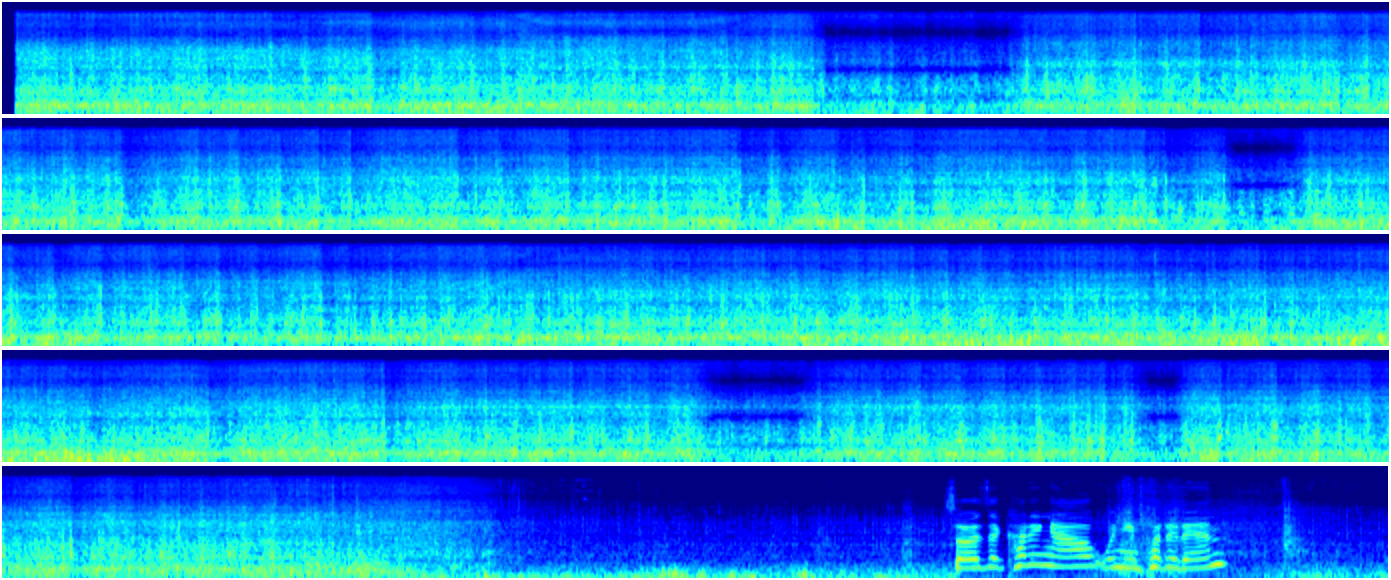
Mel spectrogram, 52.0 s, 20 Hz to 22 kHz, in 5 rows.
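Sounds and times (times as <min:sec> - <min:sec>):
small engine running hard: 0:00.0 - 0:52.0
paddle wheel churning water: 0:00.1 - 0:52.0.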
